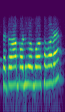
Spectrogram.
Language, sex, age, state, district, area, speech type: Odia, female, 60+, Odisha, Angul, rural, conversation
